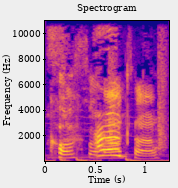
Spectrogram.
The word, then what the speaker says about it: Consolata: It's Consolata.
